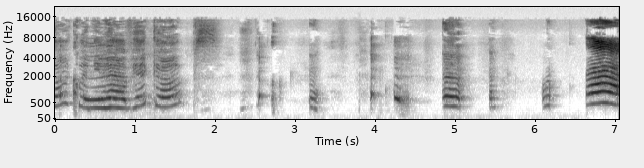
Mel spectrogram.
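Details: Hiccups in a baby trying to talk: the infant babbles and squeals, broken by short sharp catches in the voice.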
